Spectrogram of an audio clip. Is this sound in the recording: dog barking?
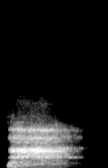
no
